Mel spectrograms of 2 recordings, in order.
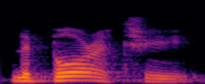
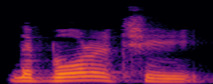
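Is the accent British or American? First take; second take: British; British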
